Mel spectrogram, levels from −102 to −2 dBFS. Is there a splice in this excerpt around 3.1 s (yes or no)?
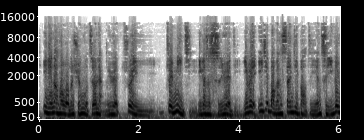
yes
